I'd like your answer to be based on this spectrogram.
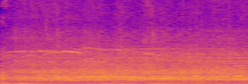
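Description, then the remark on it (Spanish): A large crowd shouts and cheers loudly all at once, a dense, continuous roar of many voices with scattered whoops rising above it, filling the whole moment without a break. “Hazlo fuerte. Grita, grita, grita, grita, grita, grita. Que se escucha afuera.”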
